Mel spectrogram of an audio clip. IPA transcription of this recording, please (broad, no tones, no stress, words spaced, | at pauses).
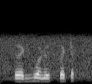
ɘɖboɳy kəʈ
